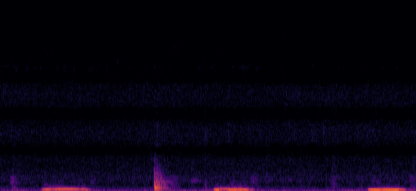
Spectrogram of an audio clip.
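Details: Sleeping tiger snoring: three low, buzzy droning snores roughly two seconds apart, each about half a second long, with a sharp click between the first and second; quiet background otherwise.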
